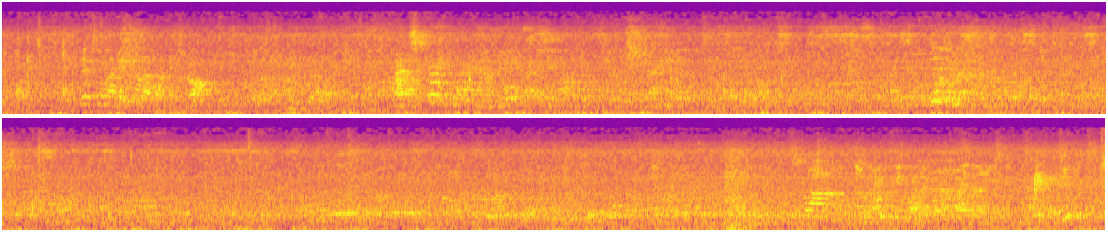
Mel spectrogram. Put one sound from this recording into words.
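A crowd of men and women murmur and chat nearby, with voices echoing softly.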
